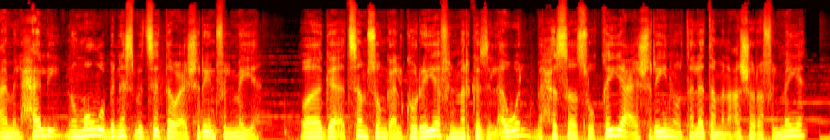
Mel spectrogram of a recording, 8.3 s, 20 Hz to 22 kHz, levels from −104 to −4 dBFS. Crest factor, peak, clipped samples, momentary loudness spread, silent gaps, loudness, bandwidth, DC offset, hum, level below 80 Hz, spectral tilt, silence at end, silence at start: 16 dB; -4 dBFS; under 0.1%; 7 LU; none; -20 LUFS; 19 kHz; under 0.1%; none; -44 dBFS; -6 dB/octave; 0 s; 0 s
